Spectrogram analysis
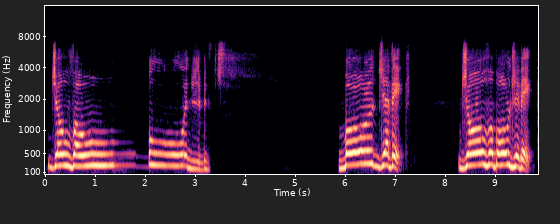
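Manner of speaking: Jovo Boljevic said very slowly, syllable by syllable; sounding out a name. Shown as a demonstration. Slowly sounding out the name Jovo Boljevic. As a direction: drag out Boljevic like reading it for the first time. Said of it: "Where are you from, Jovo Boljevic?".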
